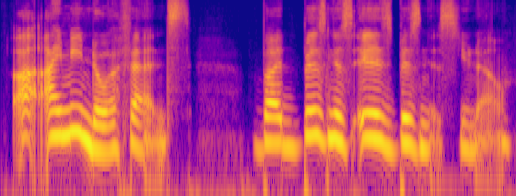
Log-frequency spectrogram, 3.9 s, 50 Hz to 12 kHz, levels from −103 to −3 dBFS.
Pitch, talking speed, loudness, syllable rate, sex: 225 Hz, 155 wpm, -14 LUFS, 5.0 syllables/s, female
